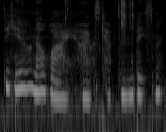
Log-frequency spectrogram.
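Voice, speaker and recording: A woman playing an unhinged, obsessive female supervillain in an intimate roleplay audio drama, teasing and savoring each threat in a husky half-whisper. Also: medium pitch, dark tone. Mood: sly, taunting. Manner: slow, teasing, savoring threats, sudden swells into manic intensity. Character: unhinged, obsessive young female supervillain, gleefully menacing prisoner.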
